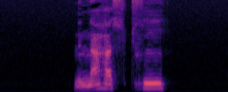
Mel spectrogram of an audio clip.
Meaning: third-person iterative of nahałtin
- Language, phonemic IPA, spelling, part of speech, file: Navajo, /nɪ̀nɑ́hɑ́ɬtʰĩ́ːh/, nináháłtį́į́h, verb, Nv-nináháłtį́į́h.ogg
